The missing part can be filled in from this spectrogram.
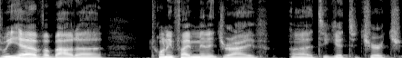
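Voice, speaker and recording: A man with an ordinary speaking voice talks at medium pitch and a moderate pace, his intonation fairly even, in a very clean recording with a silent background. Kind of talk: casual banter. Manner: joking.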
